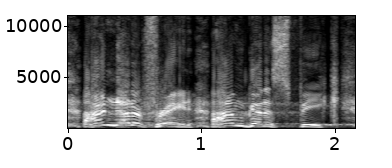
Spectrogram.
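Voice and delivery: acted defiance. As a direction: stand up boldly to a mob. Acting out Paul defying the mob.

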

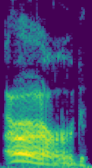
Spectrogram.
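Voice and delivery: loud effortful arrgh; frustrated roar. Real, not acted. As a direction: shout it out as you strain. Straining at a hard jump.

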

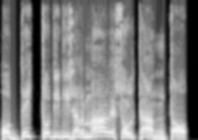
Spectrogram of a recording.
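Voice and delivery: high, slow alarmed cry; alarmed shout. A narrator's reading. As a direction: scold in a panic. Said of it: "gridò Lockhart allarmato". (grido allarmato e acuto)

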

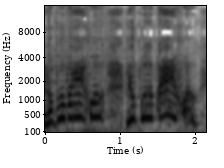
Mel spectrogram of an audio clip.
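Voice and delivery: high-pitched frantic wail; panicked. Real, not acted. Player unable to stop the game, panicked. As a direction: squeal it twice, helpless. Cannot pause during panic.

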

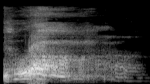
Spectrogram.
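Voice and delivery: loud, low blurted fart sound; mock fart noise. A thunderous fart for the animals. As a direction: blow out a big comic fart noise.

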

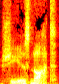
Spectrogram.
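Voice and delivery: low, soft and slow; grave man telling sad news; sorrowful denial. A narrator's reading. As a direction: break the news gently. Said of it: "shaking his head".

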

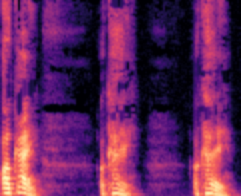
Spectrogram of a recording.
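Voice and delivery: soft, subdued surrender; backing down. Acted. Gives in to nurse's threat.

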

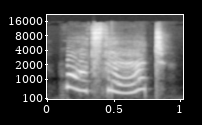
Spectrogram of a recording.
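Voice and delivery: very high, startled question; startled cry. A narrator's reading. Squirrel hears a voice from the snowball, startled cry. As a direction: jump at a strange noise. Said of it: "cried Squirrel, startled".

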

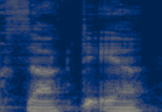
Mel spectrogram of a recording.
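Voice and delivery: usual speaking voice

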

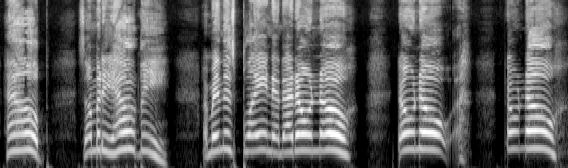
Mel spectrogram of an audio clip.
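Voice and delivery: loud, very high cries for help; terrified, high-pitched yelling; panicked screaming. Acted. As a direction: scream desperately into the microphone. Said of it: "he began to scream into the microphone".

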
